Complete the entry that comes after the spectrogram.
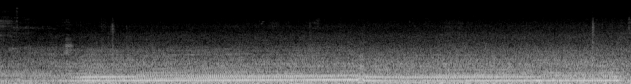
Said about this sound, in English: It does not stop pulling. That launch was insane.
